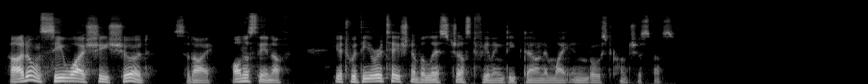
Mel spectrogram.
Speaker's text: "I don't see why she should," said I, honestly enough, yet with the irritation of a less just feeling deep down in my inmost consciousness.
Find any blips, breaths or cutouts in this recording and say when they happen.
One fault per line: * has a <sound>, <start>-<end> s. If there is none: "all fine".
all fine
